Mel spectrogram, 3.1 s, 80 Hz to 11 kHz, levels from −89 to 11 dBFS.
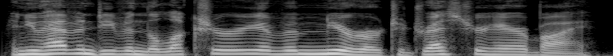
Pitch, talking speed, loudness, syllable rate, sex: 180 Hz, 275 wpm, -16 LUFS, 6.5 syllables/s, female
